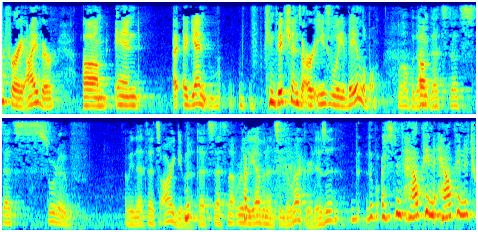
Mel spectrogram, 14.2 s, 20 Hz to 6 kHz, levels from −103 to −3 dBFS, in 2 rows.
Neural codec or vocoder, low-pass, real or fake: none; 5.4 kHz; real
